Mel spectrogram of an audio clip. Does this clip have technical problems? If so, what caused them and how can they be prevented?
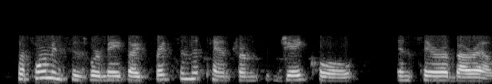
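No, this speech clip has no technical problems that need fixing. It passes through a Speex codec at a setting that sounds like about 15 kbps, with the sound confined to a telephone-style band of roughly 300 Hz to 3.5 kHz and nothing audible above 3.9 kHz.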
